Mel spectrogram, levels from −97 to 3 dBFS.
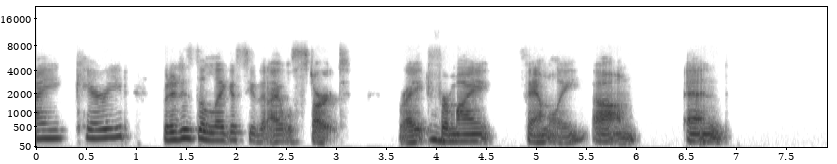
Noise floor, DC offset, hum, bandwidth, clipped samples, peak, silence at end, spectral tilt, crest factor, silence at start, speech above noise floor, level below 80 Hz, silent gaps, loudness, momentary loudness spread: -89 dBFS; under 0.1%; none; 8 kHz; under 0.1%; -10 dBFS; 1 s; -6.5 dB/octave; 18 dB; 0 s; 63 dB; -74 dBFS; none; -27 LUFS; 9 LU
